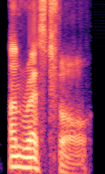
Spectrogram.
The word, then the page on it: unrestful: British English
